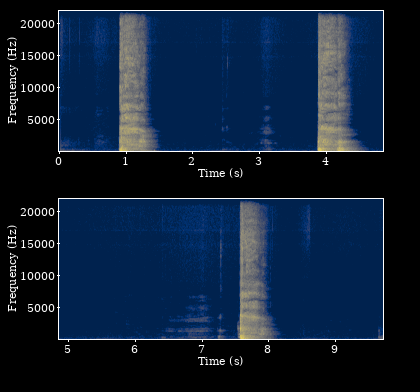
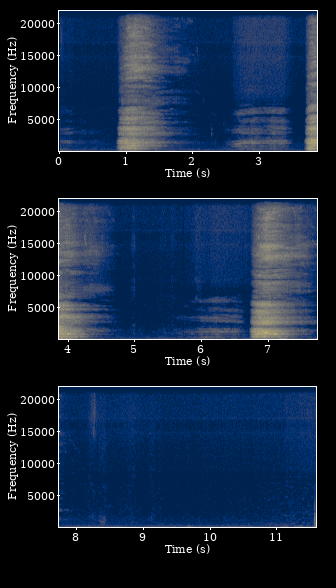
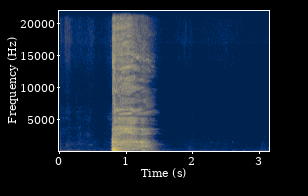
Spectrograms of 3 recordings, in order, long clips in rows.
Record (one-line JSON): {"three_cough_length": "9.7 s", "three_cough_amplitude": 32768, "three_cough_signal_mean_std_ratio": 0.24, "exhalation_length": "11.6 s", "exhalation_amplitude": 17290, "exhalation_signal_mean_std_ratio": 0.32, "cough_length": "3.2 s", "cough_amplitude": 32768, "cough_signal_mean_std_ratio": 0.3, "survey_phase": "beta (2021-08-13 to 2022-03-07)", "age": "65+", "gender": "Male", "wearing_mask": "No", "symptom_none": true, "smoker_status": "Ex-smoker", "respiratory_condition_asthma": false, "respiratory_condition_other": false, "recruitment_source": "REACT", "submission_delay": "3 days", "covid_test_result": "Negative", "covid_test_method": "RT-qPCR", "influenza_a_test_result": "Negative", "influenza_b_test_result": "Negative"}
